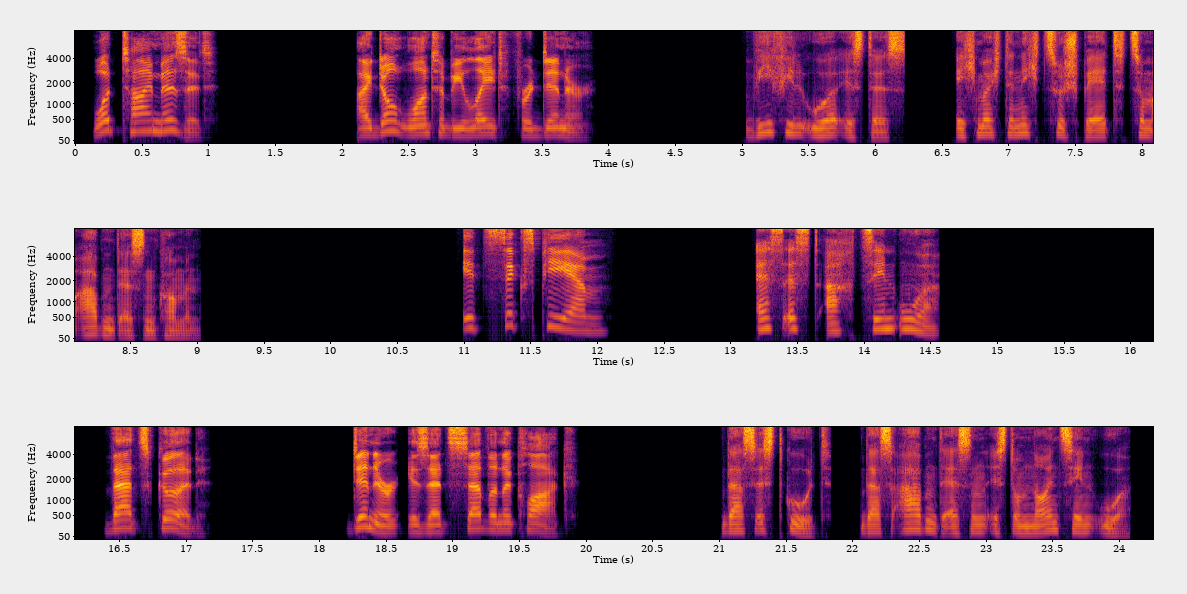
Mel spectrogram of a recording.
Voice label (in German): Dialog mit Uebersetzungen; Die Uhrzeit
